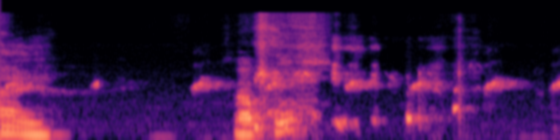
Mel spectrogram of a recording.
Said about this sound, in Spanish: ¿Escucharon un ruido? Sí, son los sapitos. Es que ha llovido y aquí en la selva. Ah, eh, esos son los sapitos de allá.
